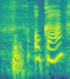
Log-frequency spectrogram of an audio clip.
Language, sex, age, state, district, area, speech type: Telugu, female, 18-30, Telangana, Kamareddy, urban, spontaneous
